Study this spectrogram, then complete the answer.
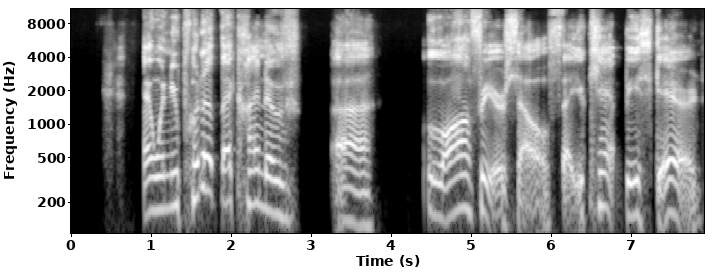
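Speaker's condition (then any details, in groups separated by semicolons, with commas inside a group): Cerebral palsy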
